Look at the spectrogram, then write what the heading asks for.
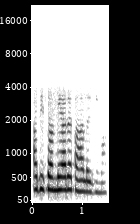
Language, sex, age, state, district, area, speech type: Odia, female, 45-60, Odisha, Boudh, rural, conversation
